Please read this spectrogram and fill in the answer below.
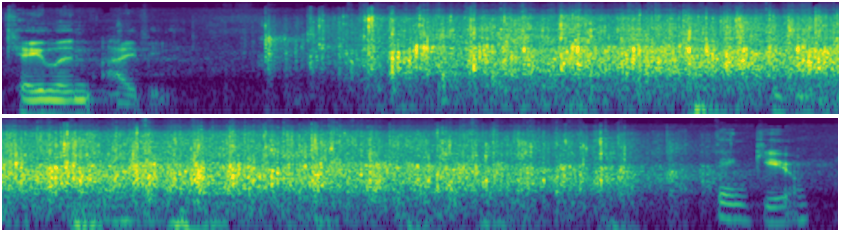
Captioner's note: applause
